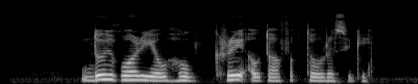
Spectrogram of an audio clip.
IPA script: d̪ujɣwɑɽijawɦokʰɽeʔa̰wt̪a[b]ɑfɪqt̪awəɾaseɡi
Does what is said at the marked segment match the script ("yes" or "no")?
no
